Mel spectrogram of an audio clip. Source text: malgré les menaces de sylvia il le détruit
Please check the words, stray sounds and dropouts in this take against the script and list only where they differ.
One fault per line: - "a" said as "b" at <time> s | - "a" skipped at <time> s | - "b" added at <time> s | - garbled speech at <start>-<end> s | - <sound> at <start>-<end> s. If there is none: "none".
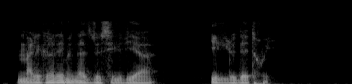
none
